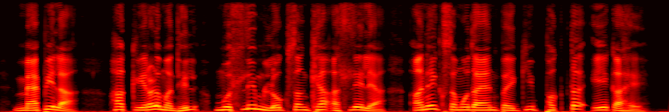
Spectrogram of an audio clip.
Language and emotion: Marathi, neutral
